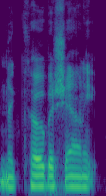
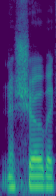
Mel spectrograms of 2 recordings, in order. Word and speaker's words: Neshoba: wise we got the neko i can't even pronounce the dude nakobashani nekoba county fair neshoba county fair there it is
